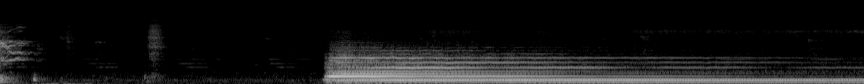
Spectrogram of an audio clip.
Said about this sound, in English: The car horn in the back is not part of the album. My goddamn apartment.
